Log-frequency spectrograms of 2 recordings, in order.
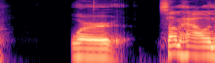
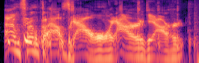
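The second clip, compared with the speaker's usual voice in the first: slow, giggling put-on accent; laughing mock Scottish-pirate; much slower than usual. Joke callback to his alter, laughing fake accent. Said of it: "was that supposed to be a Scottish accent".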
